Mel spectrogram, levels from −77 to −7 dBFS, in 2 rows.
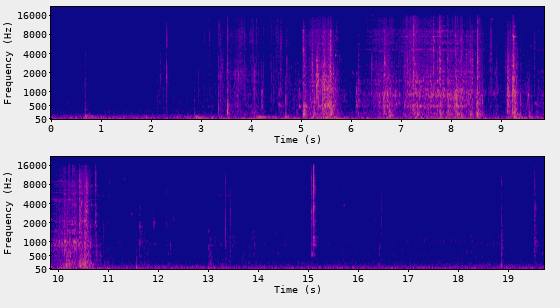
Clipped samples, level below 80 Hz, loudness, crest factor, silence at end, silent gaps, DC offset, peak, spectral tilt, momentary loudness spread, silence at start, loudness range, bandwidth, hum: under 0.1%; -54 dBFS; -40 LUFS; 30 dB; 0 s; none; under 0.1%; -16 dBFS; -2.5 dB/octave; 25 LU; 0 s; 21 LU; 16.5 kHz; none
